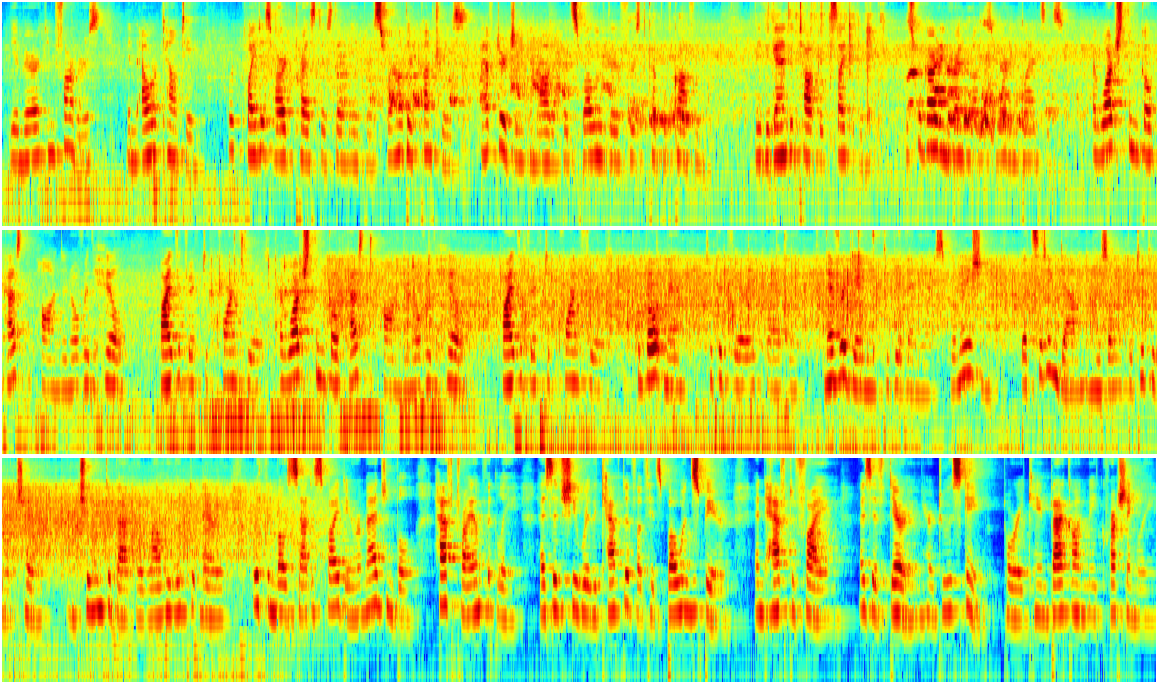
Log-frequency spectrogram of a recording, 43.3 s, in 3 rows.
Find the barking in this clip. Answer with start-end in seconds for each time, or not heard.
4.2-13.3.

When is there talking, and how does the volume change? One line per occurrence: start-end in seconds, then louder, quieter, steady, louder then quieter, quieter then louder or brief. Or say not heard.
0.1-43.2 steady.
